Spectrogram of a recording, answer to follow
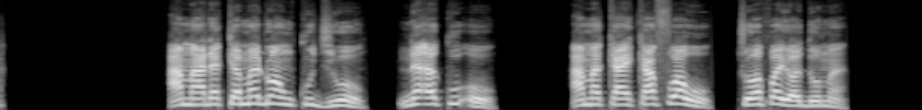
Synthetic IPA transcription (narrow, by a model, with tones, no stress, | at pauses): a˨mɛ̃˨a˨ɖɛ˨kɛ˦mɛ̃˦ɖ̃ɔ̃˦ŋ̩˦ku˦d͡ʑi˨wo˦ | nɛ̃˦ɛ˦ku˦ʔo̰˨ | a˨mɛ̃˨ka˨ɛ˨ka˦fu˦a˦wo˨ | t͡ʃo˦ɛ˦ɸɛ˦jɔ˨d̪o˦mɛ̰̃˨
